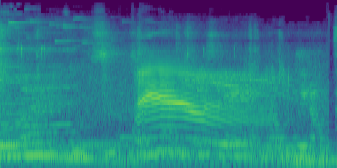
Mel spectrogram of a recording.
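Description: A street cat meows up close, a drawn-out rising and falling cry, loud and clear, with a strained, wailing edge.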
